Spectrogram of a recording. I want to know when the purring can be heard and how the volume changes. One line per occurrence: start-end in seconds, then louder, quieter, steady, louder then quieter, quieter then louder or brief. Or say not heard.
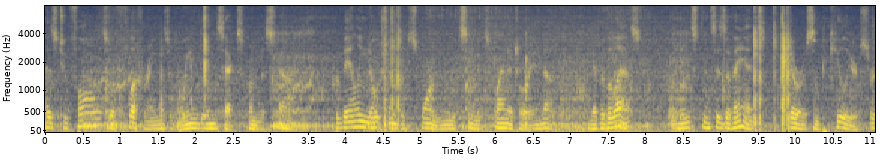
0.0-11.0 steady.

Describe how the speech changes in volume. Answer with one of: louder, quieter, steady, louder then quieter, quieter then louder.
steady.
